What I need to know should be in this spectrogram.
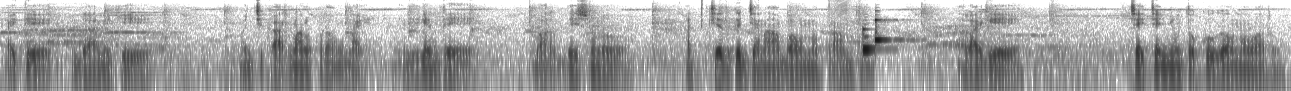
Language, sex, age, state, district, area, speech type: Telugu, male, 60+, Andhra Pradesh, Anakapalli, urban, spontaneous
